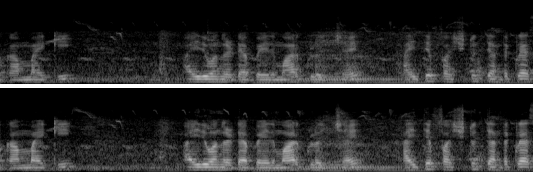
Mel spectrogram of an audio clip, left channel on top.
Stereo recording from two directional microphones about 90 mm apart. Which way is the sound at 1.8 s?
30° right (ahead or behind).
